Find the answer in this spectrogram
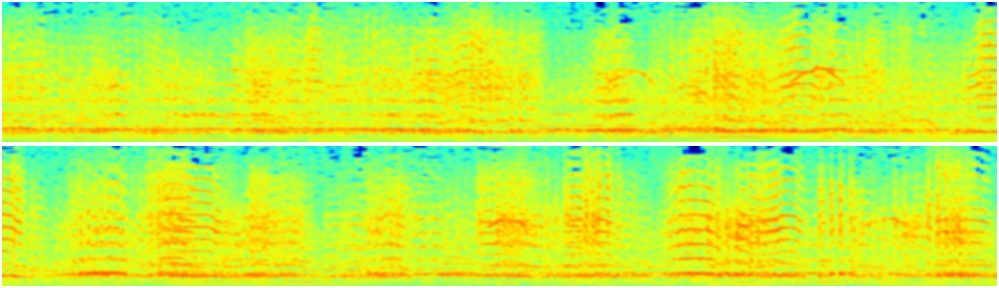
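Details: In autumn on the Baltic coast at Zingst, a large flock of common cranes migrating south from Scandinavia flies in to roost in the evening, calling with loud, rolling, overlapping trumpeting into a continuous clamour over a low music bed.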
